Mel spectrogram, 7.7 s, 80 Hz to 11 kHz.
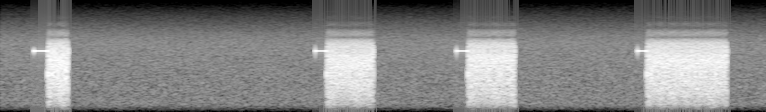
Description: ACARS aircraft data, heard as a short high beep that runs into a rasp, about 2400 baud.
